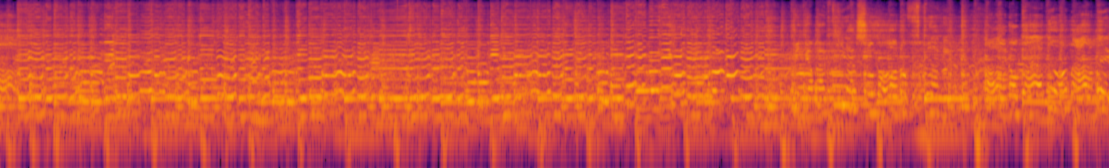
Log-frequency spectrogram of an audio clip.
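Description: Live Greek folk band playing an instrumental dance tune, a violin carrying an ornamented melody over a steady rhythmic accompaniment.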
